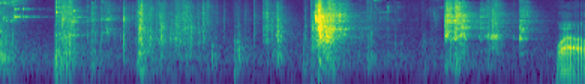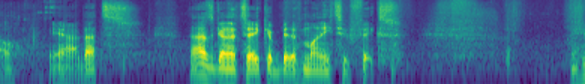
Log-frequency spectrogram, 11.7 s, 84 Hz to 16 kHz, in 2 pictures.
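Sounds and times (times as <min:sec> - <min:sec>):
broken glass left by vandals crunching underfoot: 0:00.0 - 0:05.4
speech: 0:05.6 - 0:09.7.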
